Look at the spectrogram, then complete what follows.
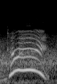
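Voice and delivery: short, high-pitched woo; bright burst of a whoop; excited whoop. Real, not acted. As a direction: let out a high cheer. Cheering at being in Lakes.

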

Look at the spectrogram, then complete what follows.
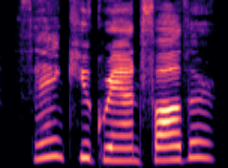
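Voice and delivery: put-on child's high thank-you; little girl voice. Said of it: "said Charlie".

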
